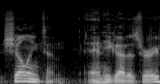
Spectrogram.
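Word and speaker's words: Kylington: K but it's Shillington he's Swedish and it's pronounced Shillington and he got his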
